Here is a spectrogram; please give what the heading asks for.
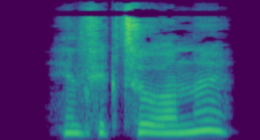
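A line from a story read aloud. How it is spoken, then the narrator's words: Frightened question. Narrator (Russian): испуганно переспросила она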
